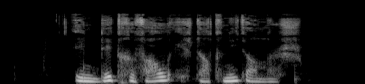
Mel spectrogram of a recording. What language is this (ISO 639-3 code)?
nld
